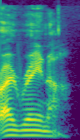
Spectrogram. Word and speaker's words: Irene: Well, they call her Irene in this, but in the original, well, in the ones with Jeremy Brett, they called her Irena, even though it was spelled like Irene, I-R-E-N-E.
